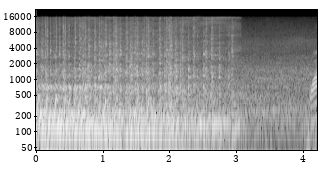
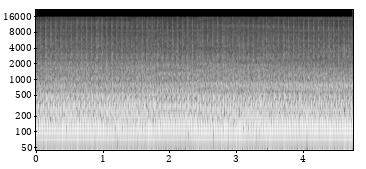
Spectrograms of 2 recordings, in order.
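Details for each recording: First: Ford 302 V8 for a 1967 Mustang, started after timing was backed off, fuel line still disconnected: steady low beat for about three seconds, then sags and dies; stalling from fuel starvation. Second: 1967 Ford Mustang 302 V8 on an engine stand after cam break-in, open exhaust, mixture screws 1.5 turns out: steady, slightly lumpy idle, rough-looking because hard mounted to the stand; 23 inches vacuum, 21 at low idle, timing about right.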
